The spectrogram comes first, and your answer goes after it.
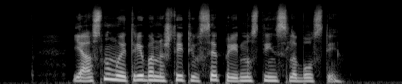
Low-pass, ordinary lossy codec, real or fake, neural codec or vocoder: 19.8 kHz; none; fake; vocoder, 44.1 kHz, 128 mel bands, Pupu-Vocoder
